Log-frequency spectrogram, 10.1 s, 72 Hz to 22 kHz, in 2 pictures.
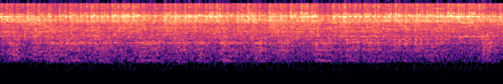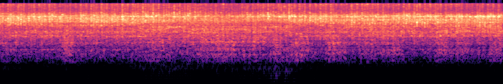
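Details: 1948 Super A at steady idle: constant high-pitched even whine with no low rumble; owner asks whether normal or a bad bearing.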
